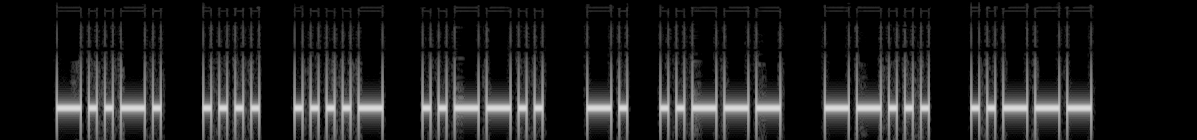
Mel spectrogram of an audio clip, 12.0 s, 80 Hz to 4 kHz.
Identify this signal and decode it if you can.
Morse code, heard as a keyed tone, about 15 wpm, spaced as for 12 wpm, 600 Hz. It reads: /H4?N272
